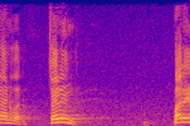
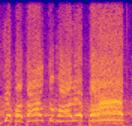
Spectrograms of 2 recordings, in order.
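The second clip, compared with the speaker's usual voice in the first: fervent preaching; 4 semitones higher than usual. Real, not acted. Preacher to the majlis gathering, fervent full-force preaching.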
